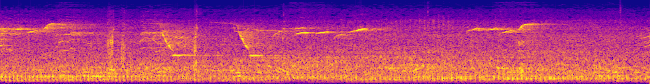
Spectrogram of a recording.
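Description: Birds chirping: short high two-note calls repeat every second or two, with a few quick downward-sliding calls about two seconds in, over a steady low background murmur.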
